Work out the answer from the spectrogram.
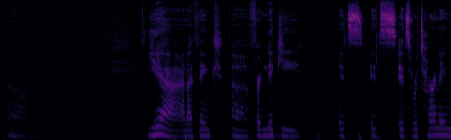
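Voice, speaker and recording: A woman actor speaking unscripted in a post-show discussion, thoughtful and halting as she searches for her words. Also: deep voice, a bit bright. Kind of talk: reflective, unscripted panel talk.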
